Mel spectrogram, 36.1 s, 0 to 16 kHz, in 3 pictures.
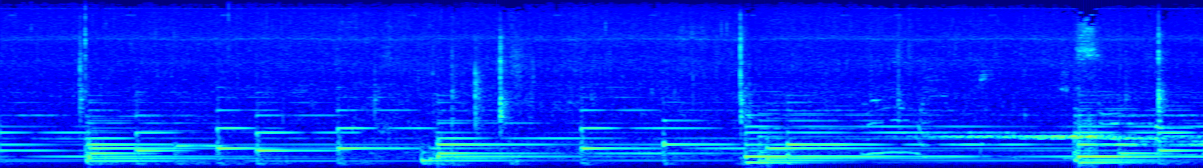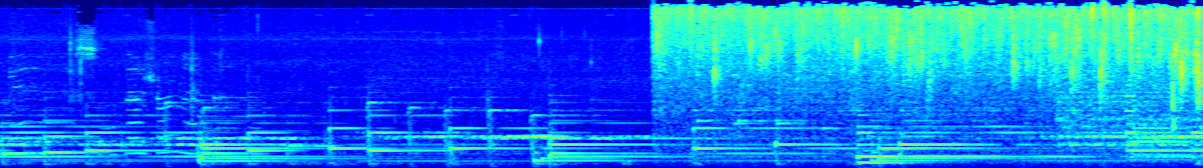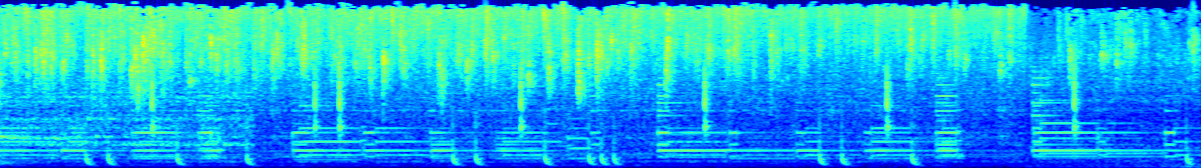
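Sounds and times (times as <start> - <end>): background music: 0.0 - 36.0
shower water running and splashing: 18.6 - 36.0.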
